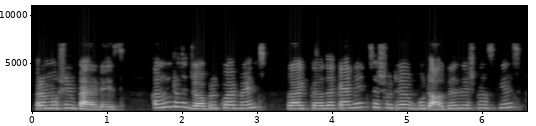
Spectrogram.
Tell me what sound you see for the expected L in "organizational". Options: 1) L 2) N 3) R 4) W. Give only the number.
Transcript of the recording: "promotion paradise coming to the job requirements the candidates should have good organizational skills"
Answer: 1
